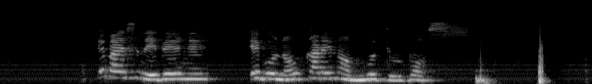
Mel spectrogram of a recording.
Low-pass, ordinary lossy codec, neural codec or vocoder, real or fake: 7.2 kHz; MP3, 64 kbps; none; real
